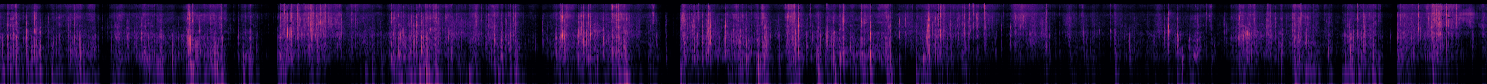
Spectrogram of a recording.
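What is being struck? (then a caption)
Thin printed paper flyer. Hands grab, tear and crumple torn pieces of a thin printed paper advertising flyer from a pile. The result is a dense, continuous crinkling and ripping with bright, crackly texture, broken by a few brief pauses between bursts.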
